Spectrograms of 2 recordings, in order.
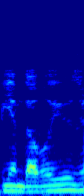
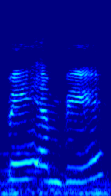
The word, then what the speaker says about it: BMW: what you don't like BMWs or something it's BMV not BMW wait what motor and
